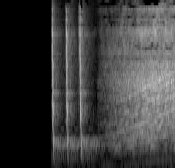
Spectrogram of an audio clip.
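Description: Animated title sound effect: after a short silence, three quick clicks, then a rising sweep of noise that swells louder and cuts off suddenly.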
